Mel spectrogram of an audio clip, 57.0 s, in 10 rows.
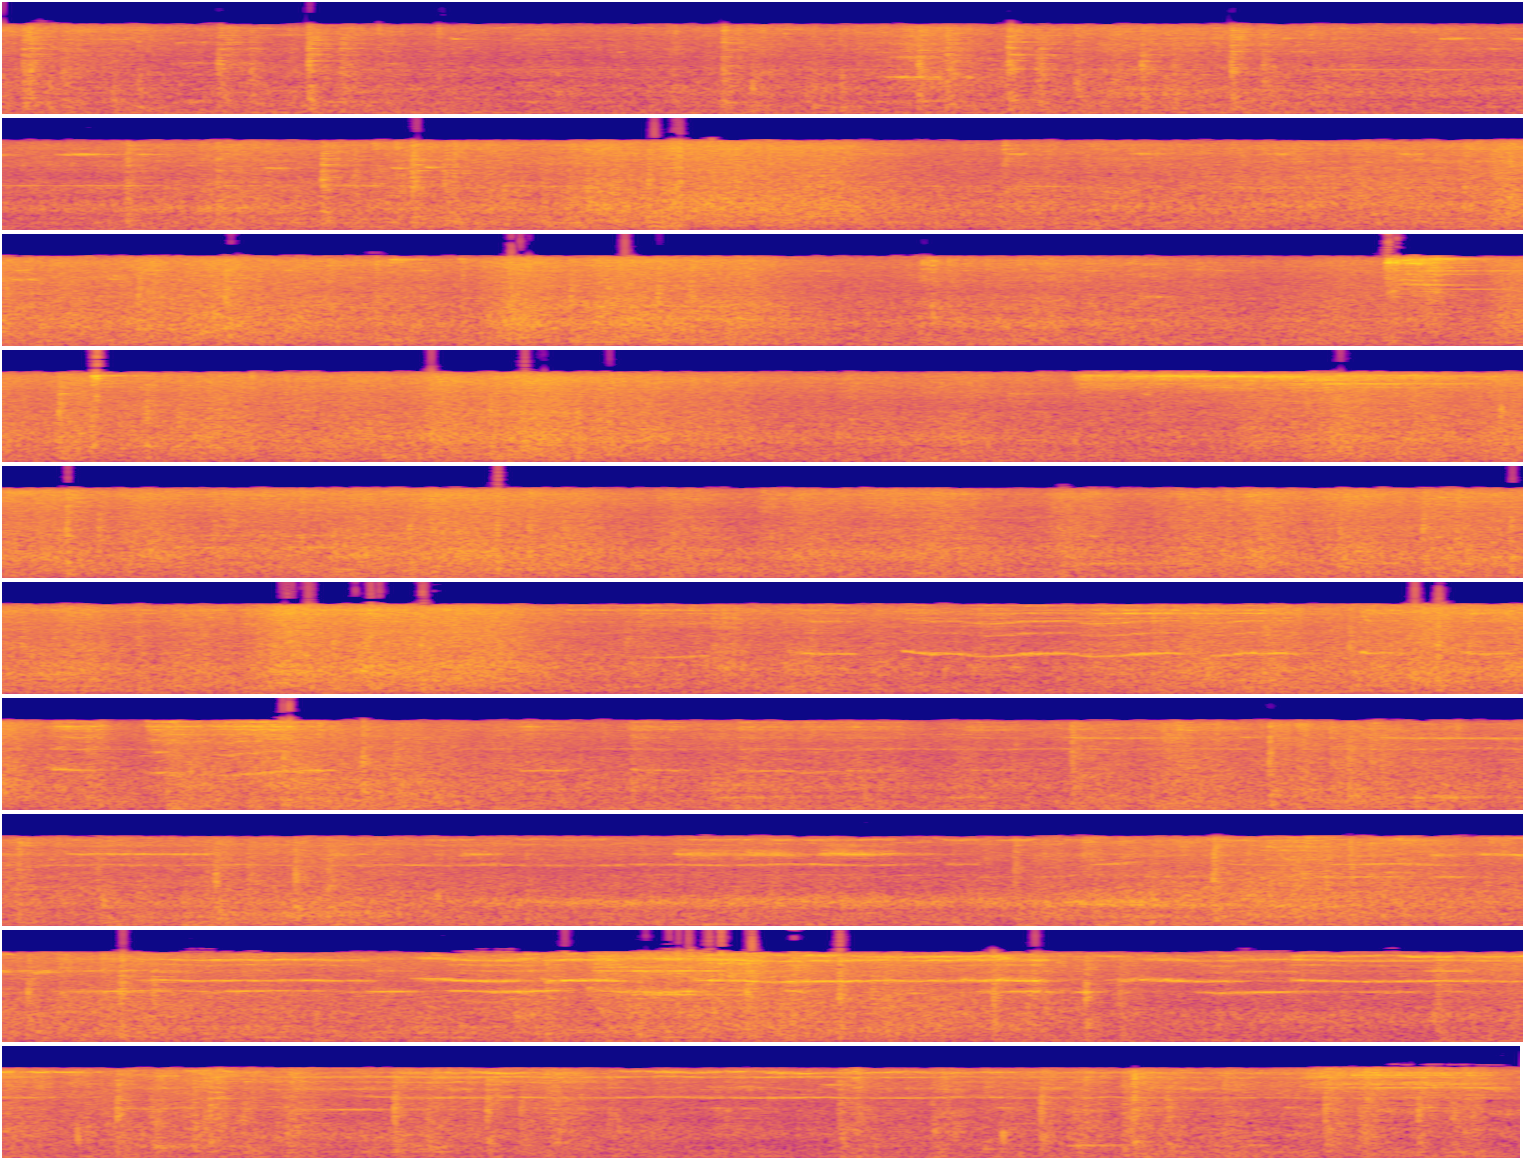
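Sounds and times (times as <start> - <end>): freight train wheels clattering: 0.0 - 57.0
high-pitched wheel squeal: 30.8 - 57.0.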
